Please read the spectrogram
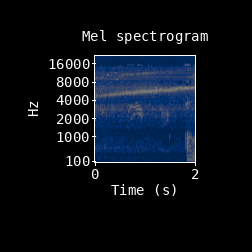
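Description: A faint, thin high-pitched whine slowly rising in pitch, part of the anime episode's sound track. It is cut into near the end by a man's startled "Oh".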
